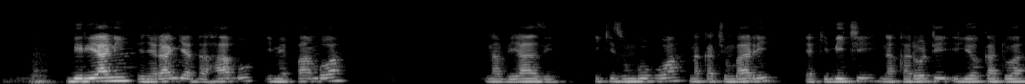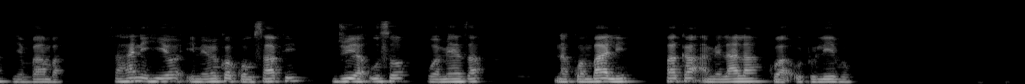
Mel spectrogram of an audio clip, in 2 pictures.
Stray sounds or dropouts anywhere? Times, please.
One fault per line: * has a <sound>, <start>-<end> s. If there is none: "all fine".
all fine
